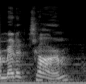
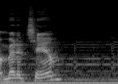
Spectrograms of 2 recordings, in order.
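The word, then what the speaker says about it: Medicham: Or Metacharm. No, Metacham. Did I say it wrong? Metacham. Metacham. I said charm.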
